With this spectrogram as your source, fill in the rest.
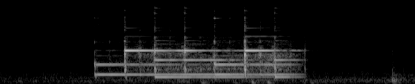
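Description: A tablet speaker plays a short game tune.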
